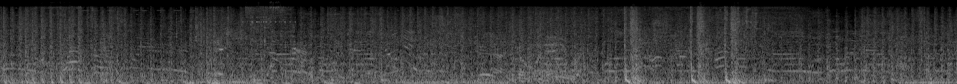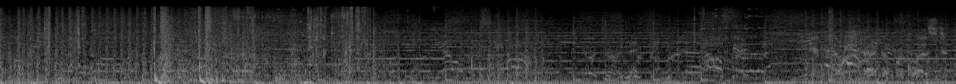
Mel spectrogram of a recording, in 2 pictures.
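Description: Automated turrets in The Division 2 keep firing in steady automatic bursts with sharp impacts scattered through a chaotic firefight, while a voice talks over the shooting.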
